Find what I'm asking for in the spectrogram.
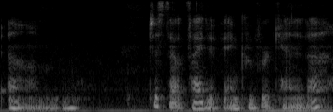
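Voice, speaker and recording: The voice is quiet. It moves at a fairly slow pace. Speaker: cat rescue live streamer. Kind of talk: live stream voiceover commentary. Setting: home, in another room during live stream. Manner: talking quietly.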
